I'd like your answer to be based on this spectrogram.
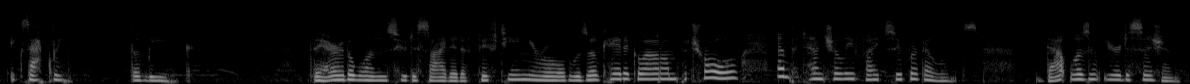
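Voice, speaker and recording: A woman playing a wry, protective supervillain nemesis who talks softly and teasingly in a comforting ASMR roleplay audio drama. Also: mid-range voice, poor audio. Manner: soft-spoken, teasing, conversational with hesitations.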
